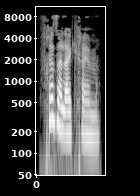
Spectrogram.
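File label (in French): "fraise à la crème", French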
